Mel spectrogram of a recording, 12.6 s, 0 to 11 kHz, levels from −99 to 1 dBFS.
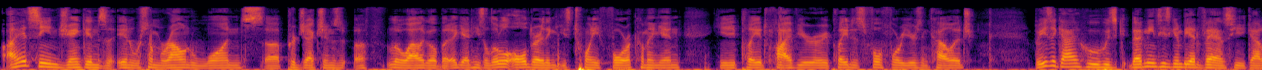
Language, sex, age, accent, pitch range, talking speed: English, male, 20-39, American, 115-135 Hz, 250 wpm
